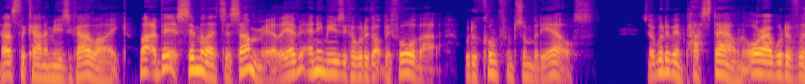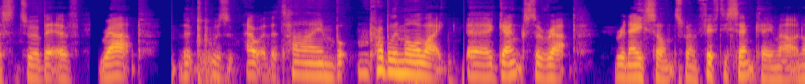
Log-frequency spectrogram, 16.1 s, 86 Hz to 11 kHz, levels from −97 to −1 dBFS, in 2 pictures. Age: 30-49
